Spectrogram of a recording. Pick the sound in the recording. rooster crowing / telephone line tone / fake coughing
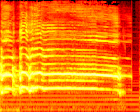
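rooster crowing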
